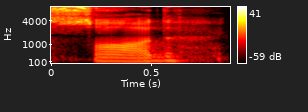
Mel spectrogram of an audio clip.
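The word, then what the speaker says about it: صاد: But sad is very serious. Sad. So, this is sad.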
